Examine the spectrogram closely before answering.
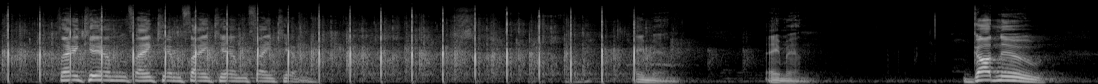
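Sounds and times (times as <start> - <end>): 
church congregation clapping hands in praise: 0.0 - 8.0
speech: 0.6 - 3.4, 6.4 - 6.8, 7.7 - 8.2, 9.6 - 10.6.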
